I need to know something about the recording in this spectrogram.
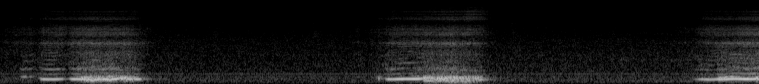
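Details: Snoring from a sleeping person: loud, low rattling snores on each breath in, about 19 a minute, with quiet pauses between.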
